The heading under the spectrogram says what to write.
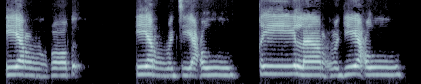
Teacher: Kalau ro didahului dengan hamzah wasl maka tebal. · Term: Ro Tebal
